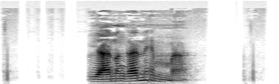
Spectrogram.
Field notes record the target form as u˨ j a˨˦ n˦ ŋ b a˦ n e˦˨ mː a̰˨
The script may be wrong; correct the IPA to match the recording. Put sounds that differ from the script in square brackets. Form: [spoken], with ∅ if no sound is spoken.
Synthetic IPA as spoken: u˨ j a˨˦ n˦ ŋ [ɡ] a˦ n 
